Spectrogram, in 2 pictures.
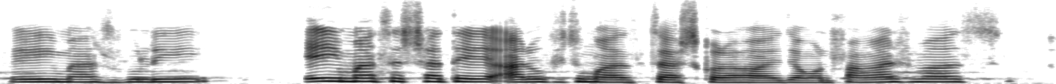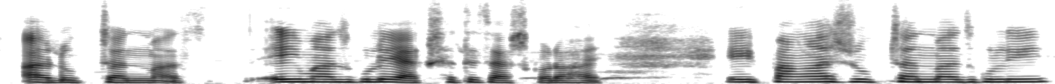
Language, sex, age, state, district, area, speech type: Bengali, female, 18-30, West Bengal, Birbhum, urban, spontaneous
